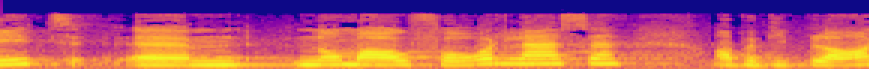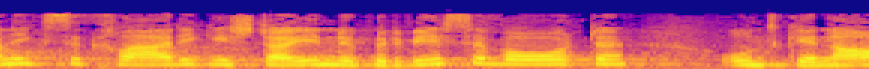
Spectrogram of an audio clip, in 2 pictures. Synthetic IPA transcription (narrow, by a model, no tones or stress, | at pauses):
ɪtɛmnɔmɑːwfɔːɾlæzə | ʔɑbəɾdiplɑːnɪksɛɾkχlæːɾiɡɪʃd̥ɑːɪnøbəɾvɪzəvɔːrd̥ə | ʊntɡ̥enɑ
